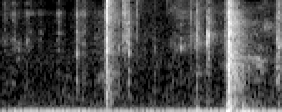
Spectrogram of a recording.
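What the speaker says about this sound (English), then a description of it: "Now I need to cut a little bit off of here," Scissors cutting a small piece off a paper card: two crisp, quiet snips about a second apart, close and alone in a near-silent room.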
